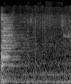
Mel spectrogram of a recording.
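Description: Tomatoes go into a pan of frying onions, garlic and ginger, giving a brief burst of sizzling that settles into a steady, close crackle.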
